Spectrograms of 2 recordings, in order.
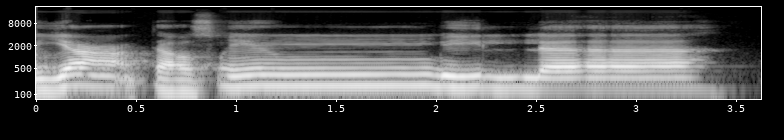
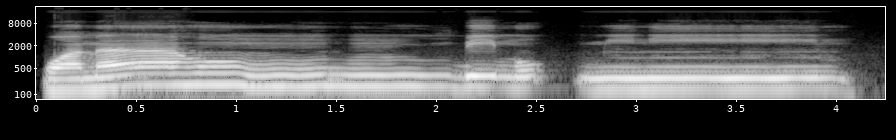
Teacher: با کو بولنے سے پہلے میم کی آواز کو تھوڑا سا ناک میں چھپائیں گے اور ہونٹوں کو مکمل طور سے مخرج کی طرح ملنے نہیں دیں گے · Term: اخفاء شفوی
